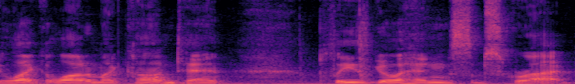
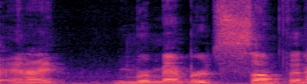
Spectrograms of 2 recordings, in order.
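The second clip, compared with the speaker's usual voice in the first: plain reading voice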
